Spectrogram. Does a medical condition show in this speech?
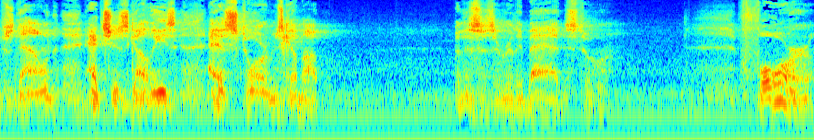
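Yes: laryngeal cancer; vocal cord cancer, prior chemo and radiation, 35 treatments over about seven weeks; cancer recurred at fourth three-month checkup, laryngectomy scheduled, no spread on MRI, PET scans; deep raspy 'Batman voice', much weaker than before, prosthesis speech planned after laryngectomy.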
